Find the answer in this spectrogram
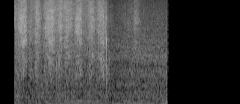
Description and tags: Limpiando vidrio
Sonido deun vidrio fregando con papel para FOLEY
papel, espejo, Vidrio, limpiando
